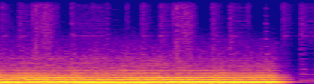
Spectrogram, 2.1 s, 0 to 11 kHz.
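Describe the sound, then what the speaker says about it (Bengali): The Kalka–Shimla toy train sounds its horn as it departs: one loud, sustained, steady blast lasting about two seconds before cutting off abruptly. "5:43-এ আমরা ট্রেনে উঠেছি, 5:45-এ ট্রেনটা ছাড়লো"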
